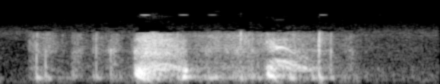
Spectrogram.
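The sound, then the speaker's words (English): A person coughs twice in quick succession, two harsh, throaty bursts about half a second apart, fairly loud, with short breathy sounds before and after and no talking. “Okay, just I have to cough.”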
